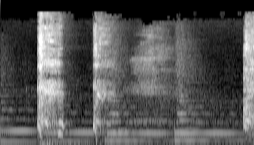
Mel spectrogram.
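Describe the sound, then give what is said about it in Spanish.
Several harsh, chesty coughs in close succession from a feverish man who cannot breathe and feels a weight in his chest, loud, with strained breathy bursts between them; no one speaks. “Tengo un peso aquí, en el pecho, y una tos que me lastima.”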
